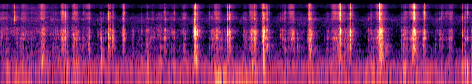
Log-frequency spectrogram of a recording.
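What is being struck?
Small textured foam ball.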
